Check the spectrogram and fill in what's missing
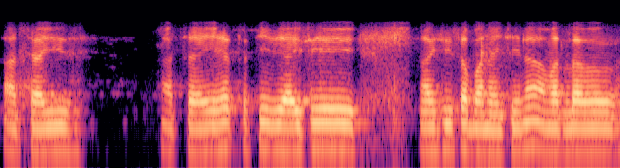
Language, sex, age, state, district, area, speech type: Maithili, male, 18-30, Bihar, Muzaffarpur, rural, conversation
